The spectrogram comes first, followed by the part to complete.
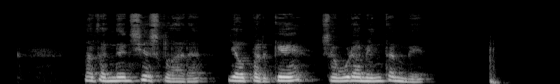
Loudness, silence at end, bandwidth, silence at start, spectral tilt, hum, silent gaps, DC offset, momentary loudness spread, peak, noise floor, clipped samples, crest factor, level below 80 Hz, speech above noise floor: -22 LUFS; 0.6 s; 11.5 kHz; 0.85 s; -7.5 dB/octave; none; none; under 0.1%; 17 LU; -4 dBFS; -80 dBFS; under 0.1%; 18 dB; -56 dBFS; 59 dB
